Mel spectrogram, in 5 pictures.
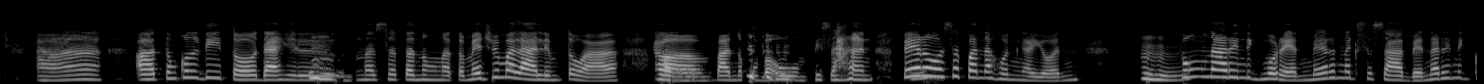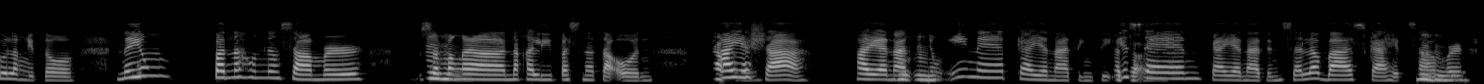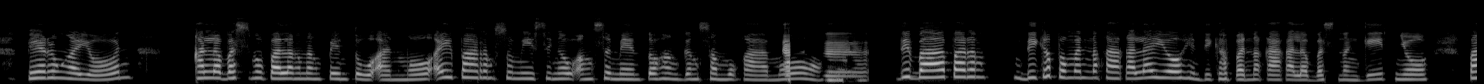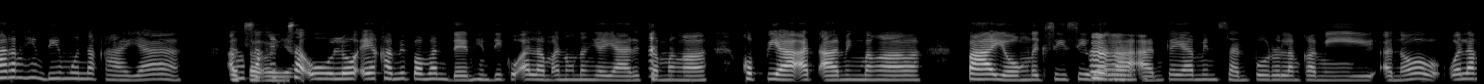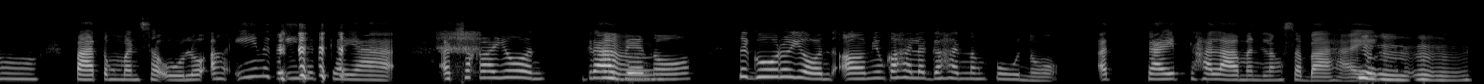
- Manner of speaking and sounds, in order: other background noise; chuckle; tapping; chuckle; laugh
- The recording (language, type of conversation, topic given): Filipino, unstructured, Ano ang nararamdaman mo tungkol sa mga isyung pangkalikasan na hindi nabibigyang pansin?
